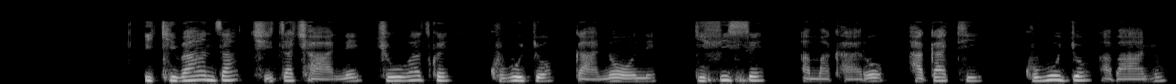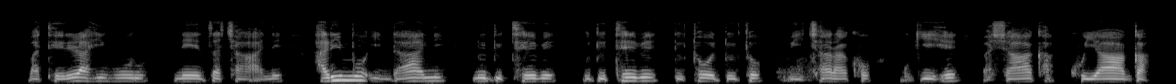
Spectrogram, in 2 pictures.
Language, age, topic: Rundi, 18-24, education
